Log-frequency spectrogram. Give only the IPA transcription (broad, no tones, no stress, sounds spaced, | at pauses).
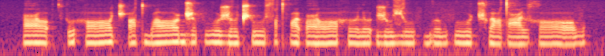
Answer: ʕ ɔː ʔ t͡sʼ u h ɔː t͡ʃʼ ɔ tˤ b ɔː ɖ͡ʐ ʊ f v u ʐ ʊ t͡ʃʼ uː s ʊ tˤ f w u ʔ ʕ ɔː h ʊː l ʊː ʔ ʐ u ʑ uː f b ʊː v f uː ʈ͡ʂʰ ʊː tˤ ʕ ʊ l x ɔː v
